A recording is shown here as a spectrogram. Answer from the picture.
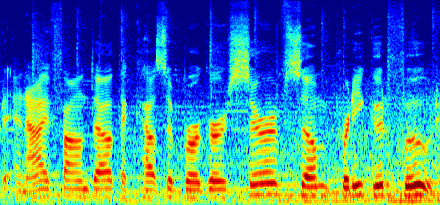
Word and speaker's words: Casa 13urger: got Berger and and I don't know if it was like Casa 13 burger or Kasa the turer and I've heard so many people pronounce it different ways yeah but it's just Casa Burger simple enough Plus what's in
